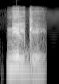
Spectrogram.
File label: "nilgai", Indian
